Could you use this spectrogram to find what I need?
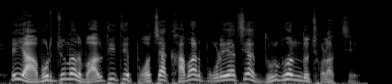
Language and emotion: Bengali, disgusted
